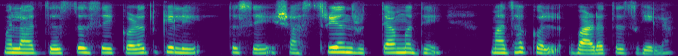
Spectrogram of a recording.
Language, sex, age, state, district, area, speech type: Marathi, female, 18-30, Maharashtra, Sangli, urban, spontaneous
